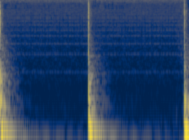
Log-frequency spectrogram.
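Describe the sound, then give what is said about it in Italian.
In a children's story, Alice digs through tablecloths and knocks her foot three times on the bottom of a wooden drawer. The knocks are evenly spaced about a second apart, each dull thump leaving a short hollow ring. Fairly soft, with no voices. “Scavò tra le tovaglie, trovò il fondo del cassetto e cominciò a batterci sopra con un piede.”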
